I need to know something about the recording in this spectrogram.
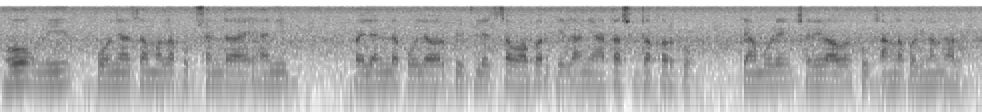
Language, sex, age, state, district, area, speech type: Marathi, male, 18-30, Maharashtra, Washim, rural, spontaneous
